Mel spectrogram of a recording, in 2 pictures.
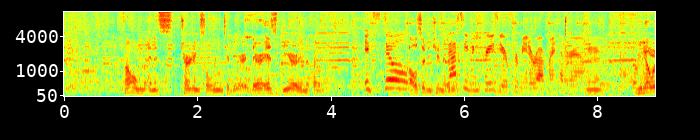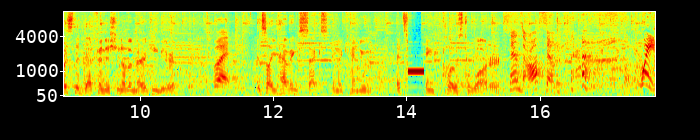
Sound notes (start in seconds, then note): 14.0 beep; 16.2 laughing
